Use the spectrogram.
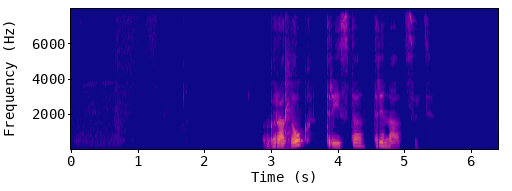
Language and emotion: Russian, neutral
